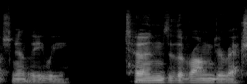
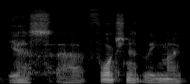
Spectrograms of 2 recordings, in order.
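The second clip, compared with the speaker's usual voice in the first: hushed, much softer voice; half-whispered; 8 dB quieter than usual. Acted. Gnome confiding about casualties in the mist, hushed. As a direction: confide it quietly, leaning in. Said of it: "I kinda just whisper".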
